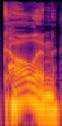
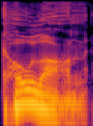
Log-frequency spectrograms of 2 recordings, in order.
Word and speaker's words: Colin: Conversely, I went to high school with a kid named Colin, and our physics teacher constantly pronounced it colon. Like, how many times does he have to correct you, lady?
